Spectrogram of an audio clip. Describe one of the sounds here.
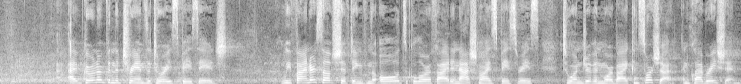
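A young woman speaks warmly through a microphone over loudspeakers.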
